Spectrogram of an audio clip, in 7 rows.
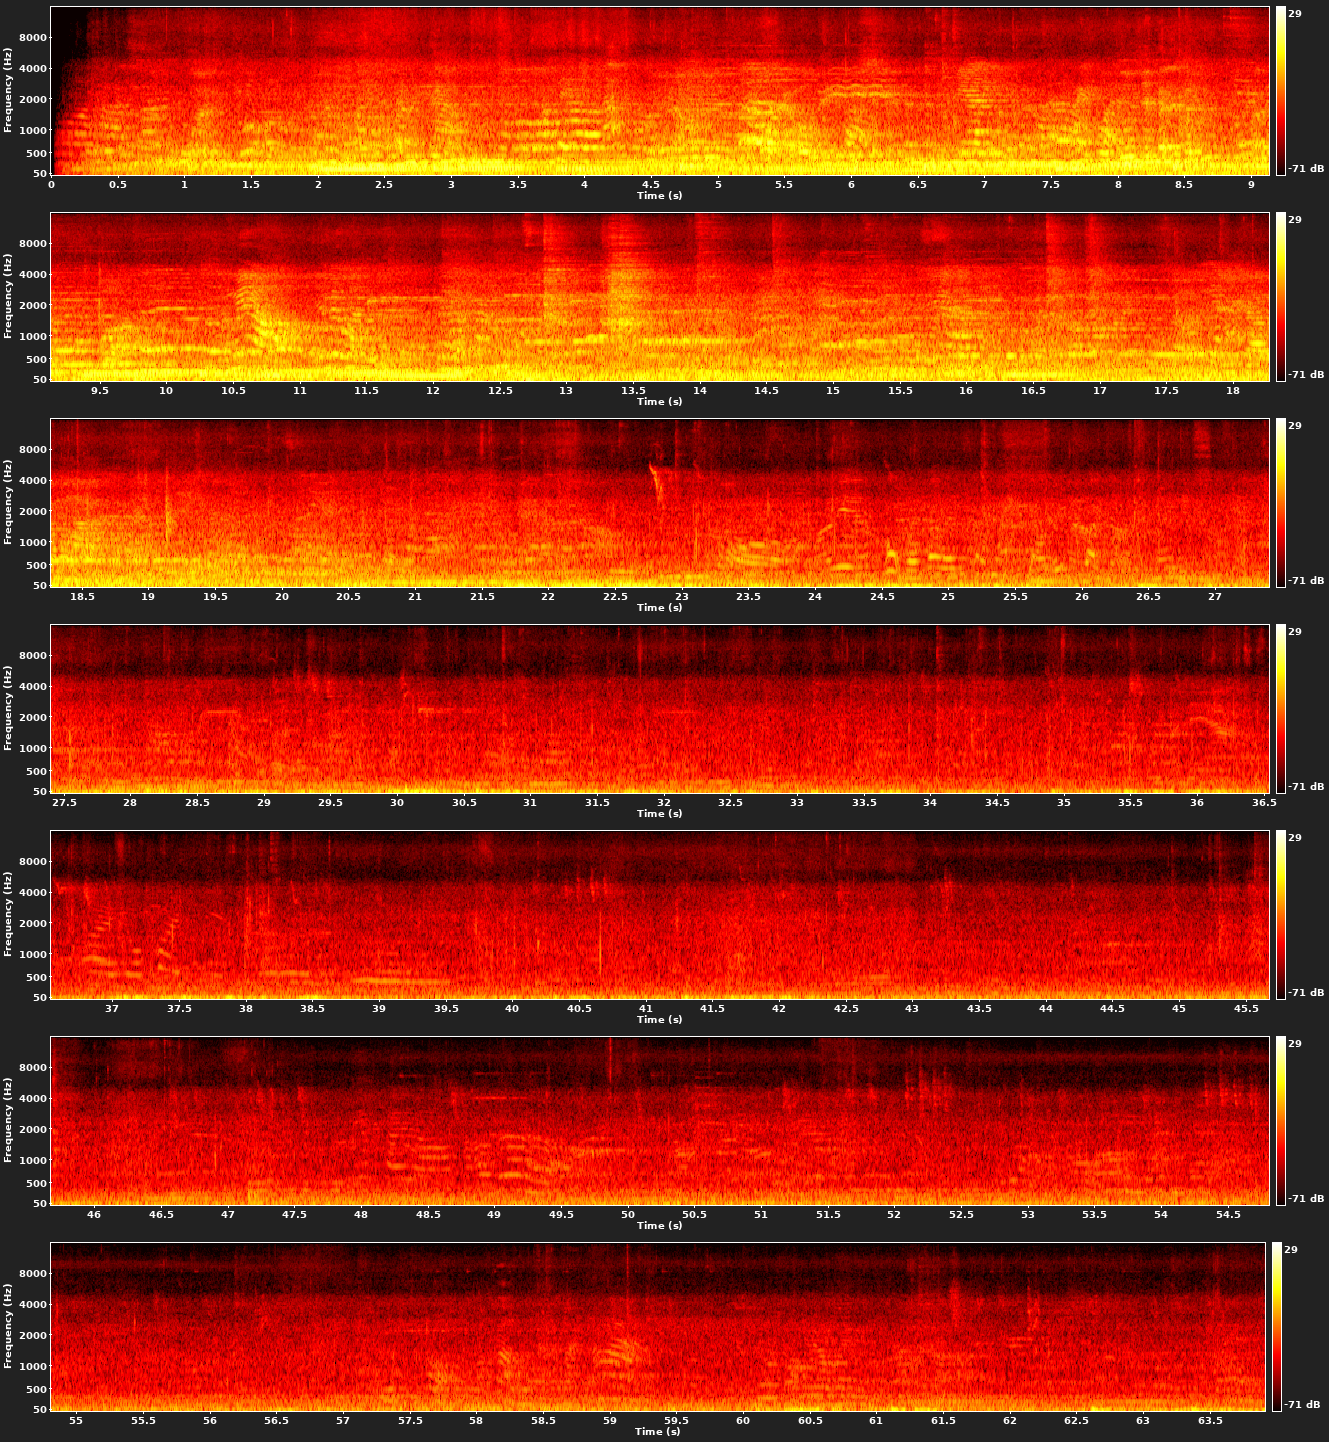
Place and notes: Come out from the restaurant, Tourists, In the Square, Sightseeing area of agricultural products, The weather is very hot
Zoom H2n MS +XY
Taitung County, Chihshang Township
